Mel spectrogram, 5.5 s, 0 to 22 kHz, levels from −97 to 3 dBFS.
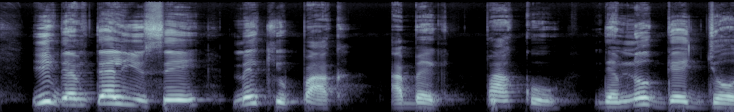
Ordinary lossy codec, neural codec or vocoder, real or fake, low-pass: none; none; real; none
